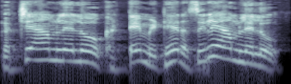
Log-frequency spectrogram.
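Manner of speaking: high hawker's cry; vendor's call. Acted. Ram calls customers to his stall, hawker's cry. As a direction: call the mangoes to the street. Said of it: "ऐसा वो आवाज दे रहा था".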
